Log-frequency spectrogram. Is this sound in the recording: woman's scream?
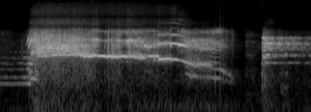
yes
